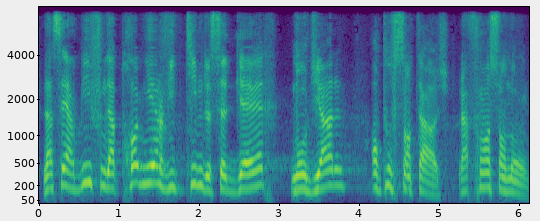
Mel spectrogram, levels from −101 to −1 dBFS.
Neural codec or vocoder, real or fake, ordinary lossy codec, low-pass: codec, 16 kHz, 1.1 kbps, Voila-Tokenizer; fake; none; 7.2 kHz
